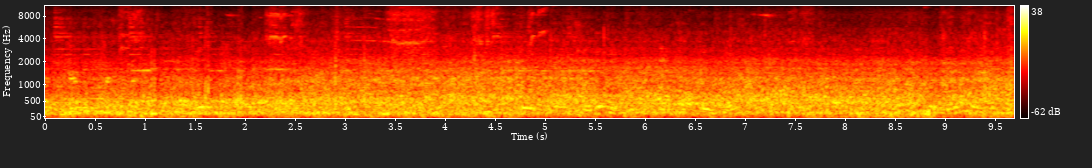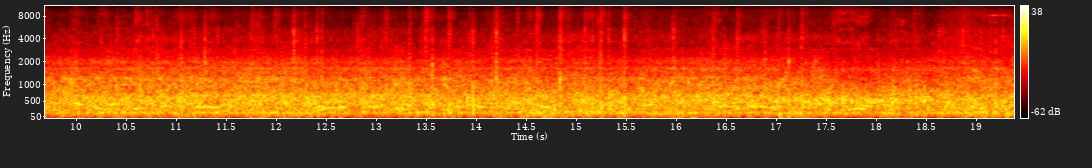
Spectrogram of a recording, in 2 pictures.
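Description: Miniature park train in motion, heard from aboard its open passenger cars: a steady rumble of steel wheels on rail with a rapid scatter of clicks from the track.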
